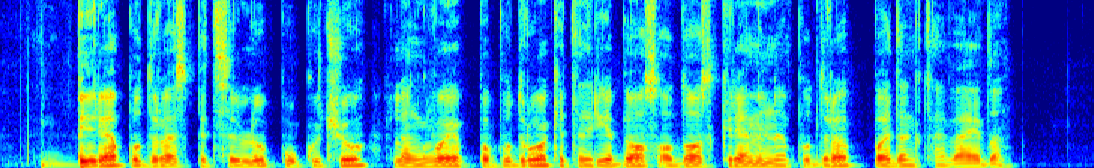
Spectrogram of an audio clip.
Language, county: Lithuanian, Alytus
